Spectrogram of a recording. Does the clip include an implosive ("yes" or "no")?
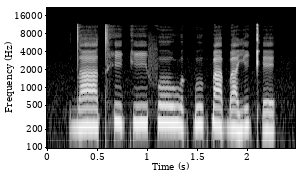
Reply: yes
